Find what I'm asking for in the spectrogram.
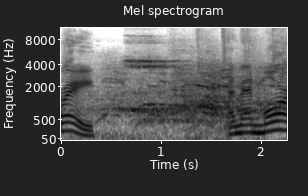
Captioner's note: whistle blaring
